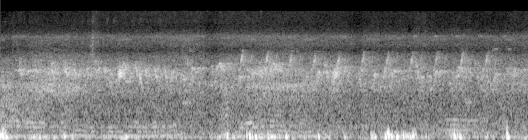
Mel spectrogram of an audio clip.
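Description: Small birds chirping in a string of short, high calls, with a few low thumps underneath.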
